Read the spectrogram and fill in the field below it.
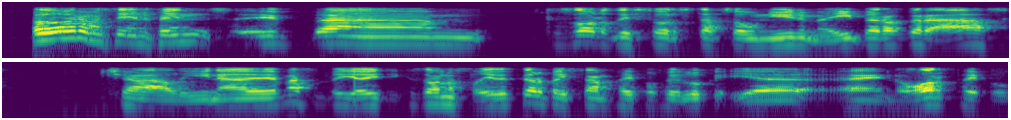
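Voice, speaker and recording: A man talks with an Australian accent. His pace is fairly quick. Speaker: caller. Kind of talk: call-in question. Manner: fast.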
